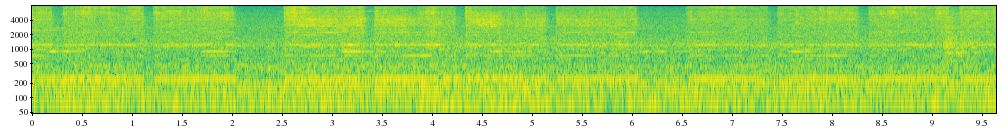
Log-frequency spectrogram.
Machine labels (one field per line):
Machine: slide rail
